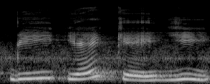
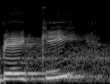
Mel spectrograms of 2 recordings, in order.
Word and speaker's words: bake: Are you pronouncing Becky, piney, bony? No. Here E is silent.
